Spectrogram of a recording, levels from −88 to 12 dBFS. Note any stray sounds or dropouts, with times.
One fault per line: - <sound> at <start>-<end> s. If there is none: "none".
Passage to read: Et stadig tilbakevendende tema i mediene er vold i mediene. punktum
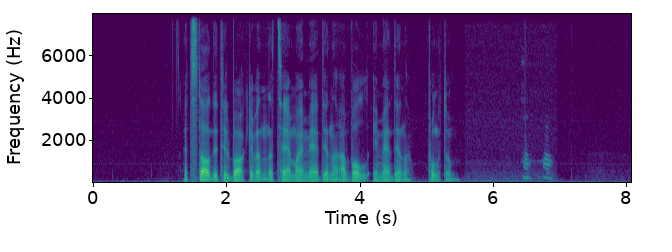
- laugh at 6.4-6.9 s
